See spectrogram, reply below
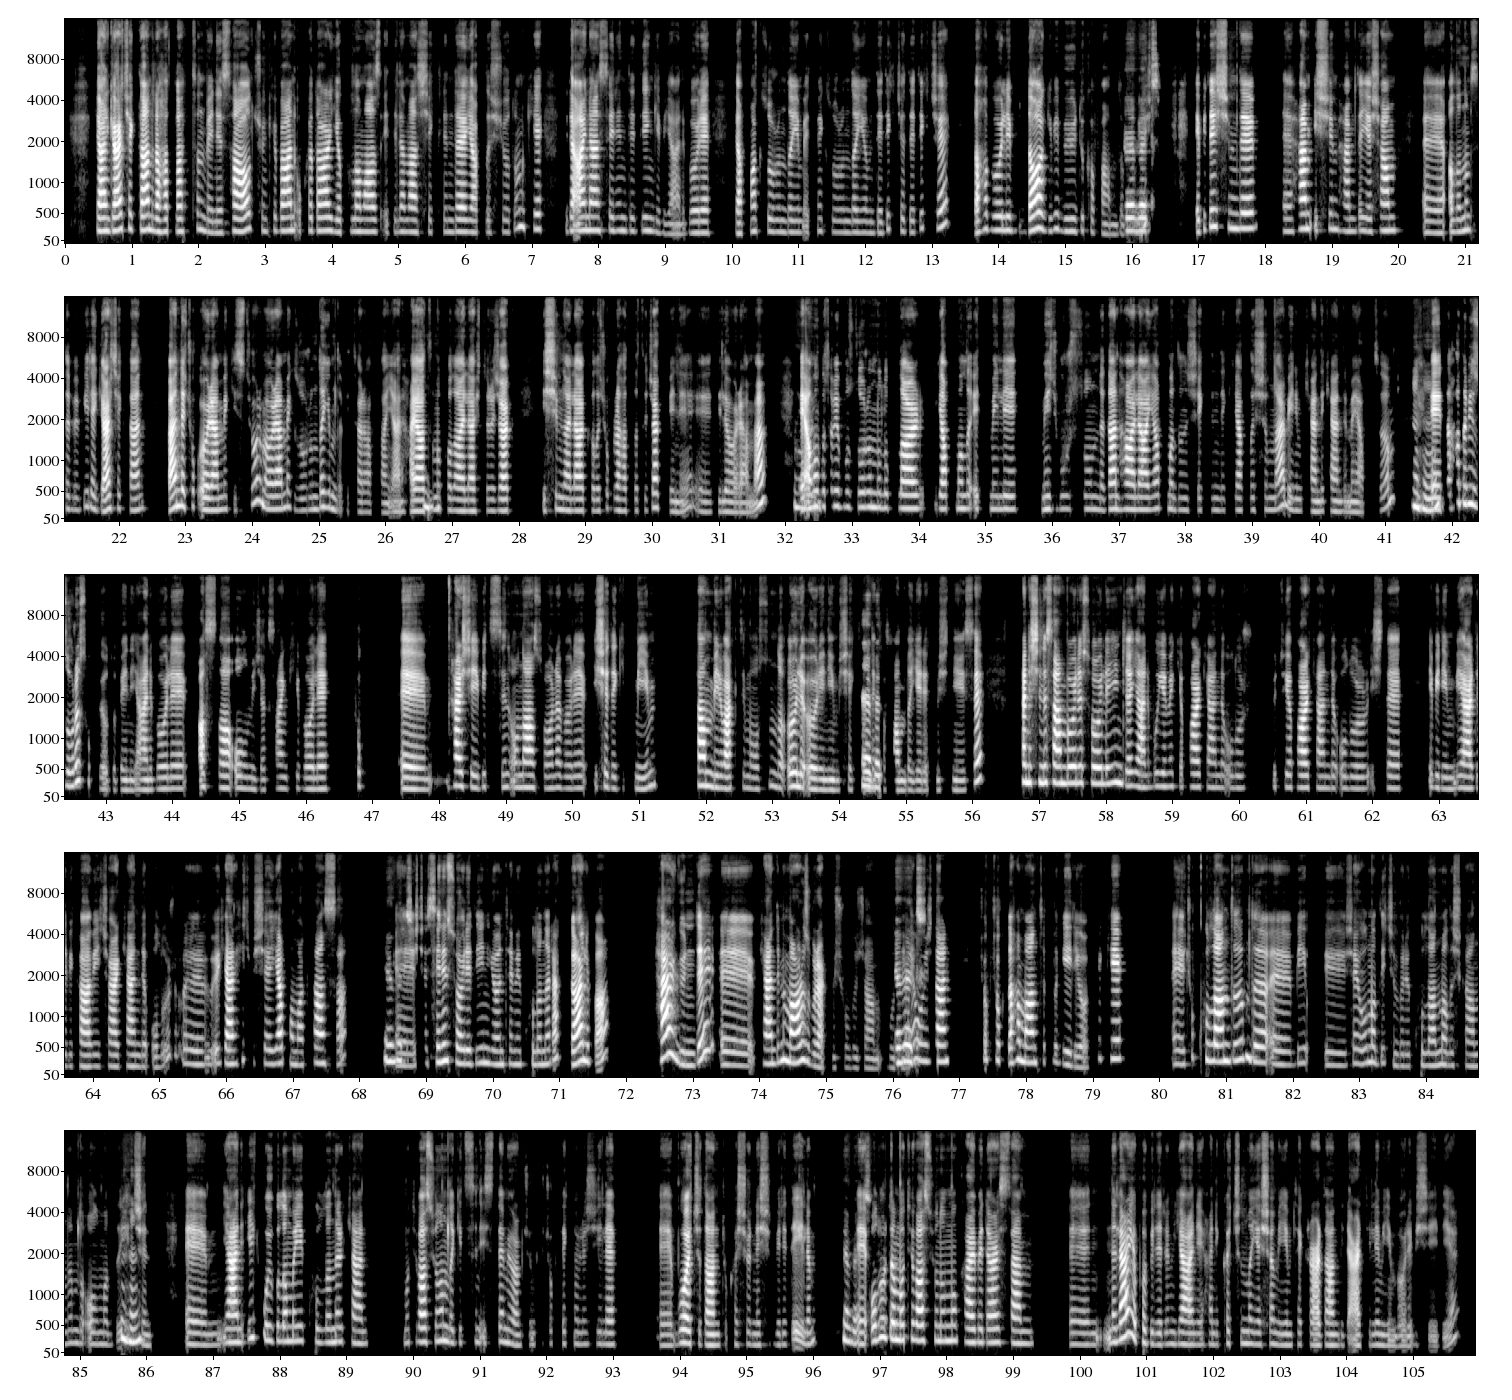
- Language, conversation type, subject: Turkish, advice, Yeni bir hedefe başlamak için motivasyonumu nasıl bulabilirim?
- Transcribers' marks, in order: other background noise; tapping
